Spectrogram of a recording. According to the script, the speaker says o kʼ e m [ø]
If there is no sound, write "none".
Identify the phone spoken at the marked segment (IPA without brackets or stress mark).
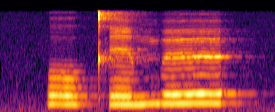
ø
